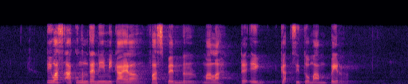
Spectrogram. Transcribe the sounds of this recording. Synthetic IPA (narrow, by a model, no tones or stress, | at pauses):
t̪iwasakuŋənt̪ɛnimikaɛlfasb̥ɛnd̪ərmalahɖ̪̥ɛ̤ʔɪɡ̥a̤ʔsid̪̥ɔ̤mampɪr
